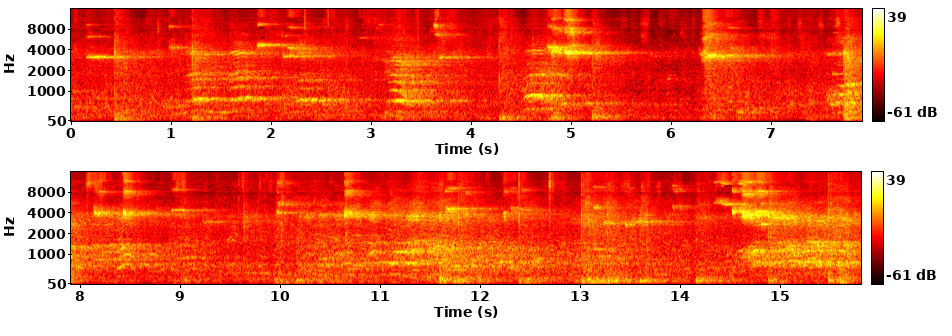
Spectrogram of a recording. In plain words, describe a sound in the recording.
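A crowd of young people chatters and shouts in a large echoing hall.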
